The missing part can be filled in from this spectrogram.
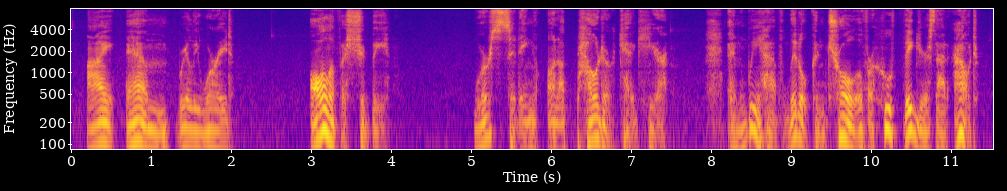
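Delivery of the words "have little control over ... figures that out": ordinary delivery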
